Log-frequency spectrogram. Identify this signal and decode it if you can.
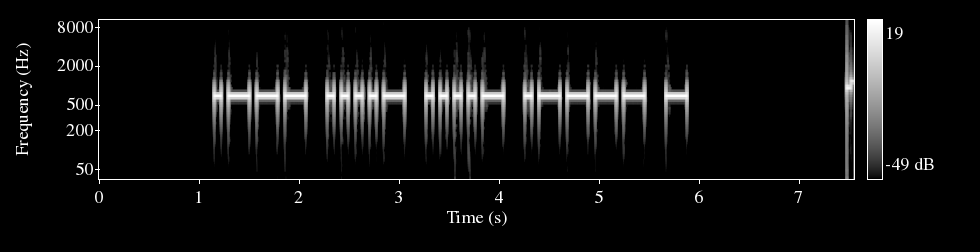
Morse code, heard as a keyed tone, about 17 wpm, 700 Hz. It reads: J441T
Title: Five Challenging Letter-Number Combinations 17wpm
